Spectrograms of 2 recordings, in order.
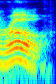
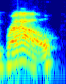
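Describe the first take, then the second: First: The vowel sounds like 'oh' in 'boat'. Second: The vowel sounds like 'ow' in 'cow'. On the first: The speaker calls it wrong. "the linguistical feature of ow in Canadian English is pronounced oh" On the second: The speaker calls it right. "it's it's clearly Rao"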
